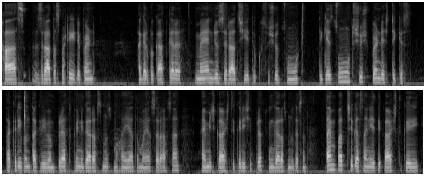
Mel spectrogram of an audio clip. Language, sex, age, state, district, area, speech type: Kashmiri, male, 30-45, Jammu and Kashmir, Shopian, urban, spontaneous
